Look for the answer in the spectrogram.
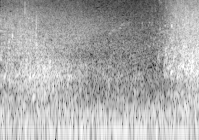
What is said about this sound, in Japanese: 海水浴場をこの地平線ね瀬戸内海見ながら今年の思いね、まあ、叫ばなくて結構ですこの波音を聞きながら一言お願いします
